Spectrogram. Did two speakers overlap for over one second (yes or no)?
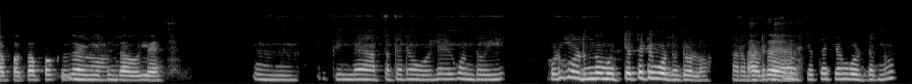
no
